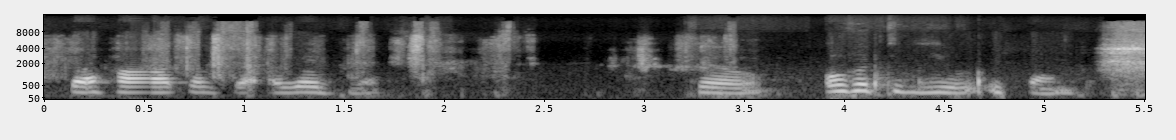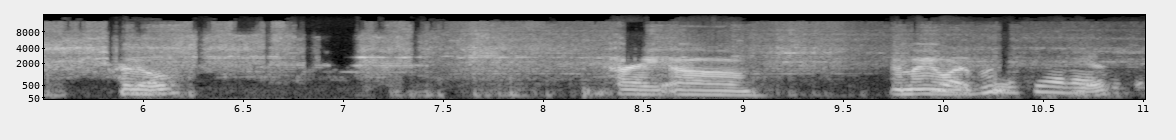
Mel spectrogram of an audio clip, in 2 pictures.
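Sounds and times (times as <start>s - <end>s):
scratchy rubbing on microphone: 0.0s - 3.5s, 5.2s - 11.0s.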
